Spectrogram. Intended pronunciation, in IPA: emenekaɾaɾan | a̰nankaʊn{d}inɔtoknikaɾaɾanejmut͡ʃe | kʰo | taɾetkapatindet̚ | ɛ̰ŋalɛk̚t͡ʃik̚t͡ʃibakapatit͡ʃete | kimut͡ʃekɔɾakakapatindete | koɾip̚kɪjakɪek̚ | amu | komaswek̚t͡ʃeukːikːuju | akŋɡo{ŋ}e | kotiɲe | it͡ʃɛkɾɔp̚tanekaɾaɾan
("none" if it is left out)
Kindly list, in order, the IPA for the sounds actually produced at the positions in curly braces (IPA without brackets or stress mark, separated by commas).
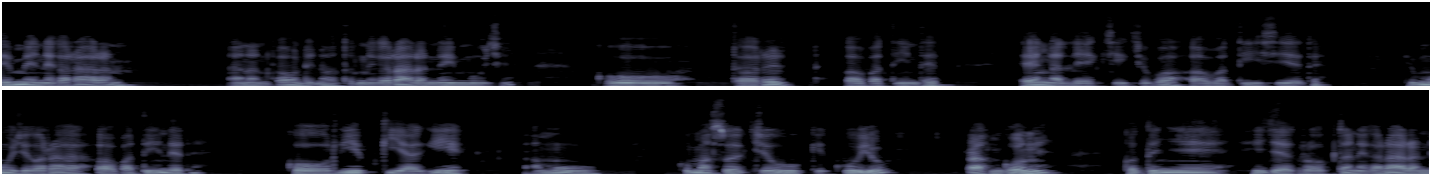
d, ŋ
